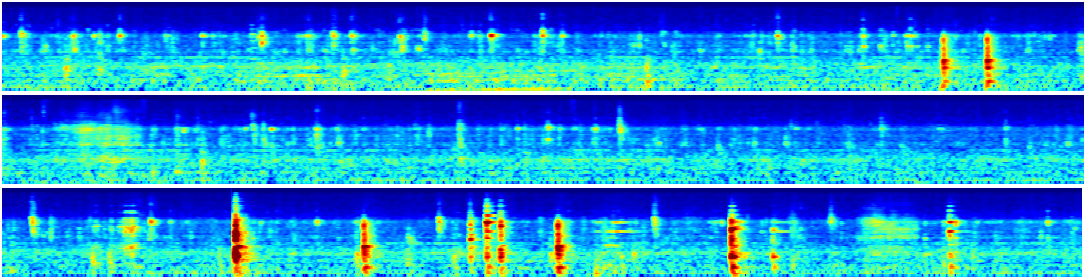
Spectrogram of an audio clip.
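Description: Close-miked chewing and mouth sounds of a person eating rice by hand, with scattered small clicks. In the last several seconds there are sharper clinks and knocks of a spoon against ceramic dishes.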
